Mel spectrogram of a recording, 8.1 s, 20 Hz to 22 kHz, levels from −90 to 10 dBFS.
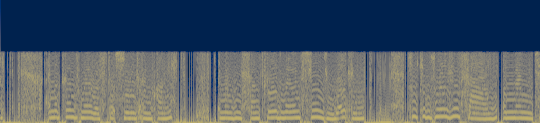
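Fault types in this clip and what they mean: Companded audio read as linear: the speech was stored as G.711 mu-law, but its bytes play as 8-bit samples with no expansion. Each sign change swings the output across half its range. Quiet passages match loud ones. Throughout, it sounds harsh, buzzy and noisy in pauses.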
